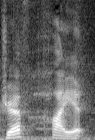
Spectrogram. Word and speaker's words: Jeff Hyatt: Today, I have Jeff Hyatt.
